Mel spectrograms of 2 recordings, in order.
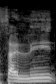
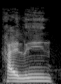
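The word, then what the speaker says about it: Cyllene: so you know what i think i missed it on the word cylene not kyleen oh forgive me on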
